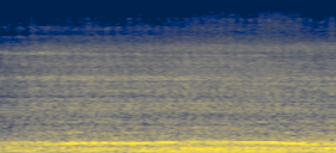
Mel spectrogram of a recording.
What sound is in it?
Sound effects > Vehicles
bus takeoff
MAN/Solaris bus taking off from a bus stop, interior.
bus, engine, drive, motor, driving, vehicle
